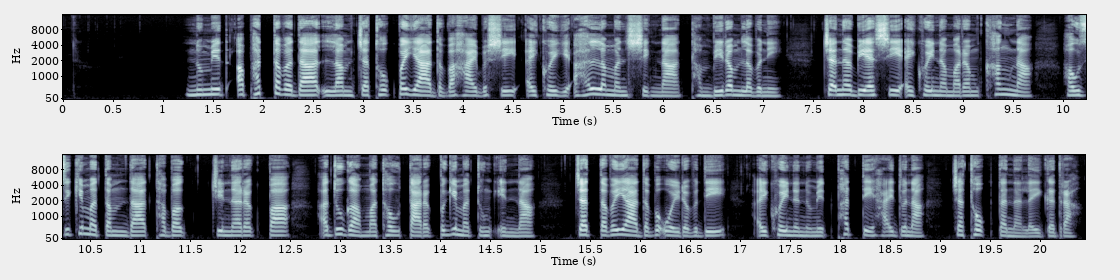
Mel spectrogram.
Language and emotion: Manipuri, neutral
